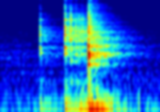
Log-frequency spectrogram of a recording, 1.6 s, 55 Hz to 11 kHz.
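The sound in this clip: A heavy solid pan weighing about 1.35 kilos is set down on a kitchen scale, giving three quick metallic clunks with short ringing decays, fairly faint and with no talking.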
